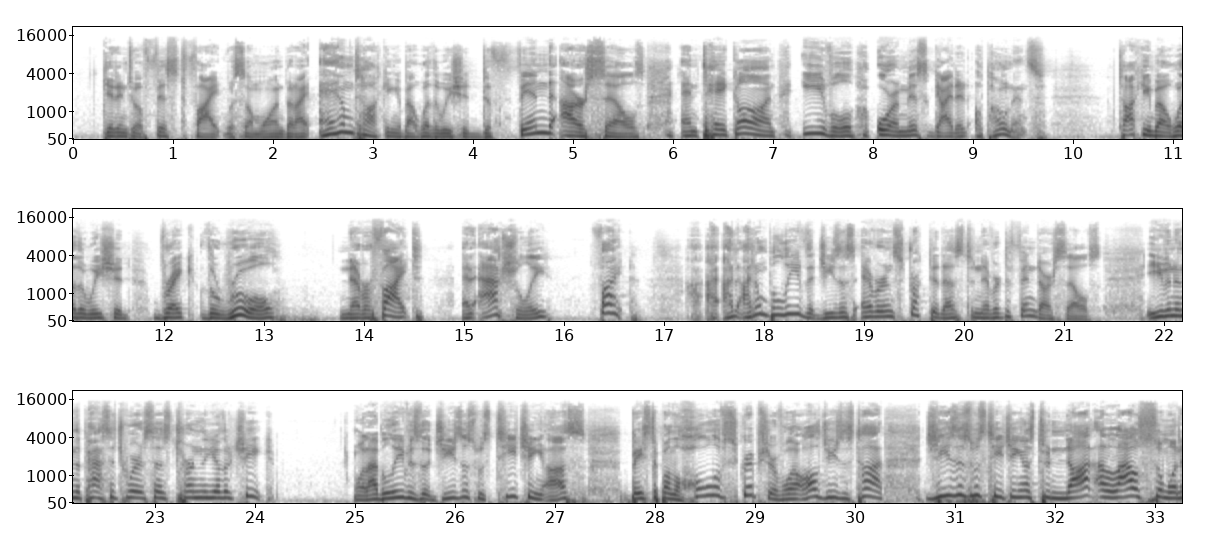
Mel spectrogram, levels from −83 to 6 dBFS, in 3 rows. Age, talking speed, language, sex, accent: 40-59, 165 wpm, English, male, American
